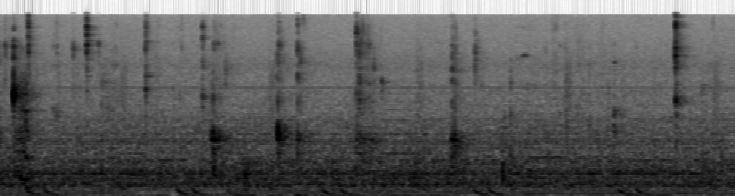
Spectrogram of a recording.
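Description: Children chewing pizza and chicken wings, with about a dozen small, scattered mouth clicks and smacks, one sharper click near the end. A boy sips water from a plastic cup.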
